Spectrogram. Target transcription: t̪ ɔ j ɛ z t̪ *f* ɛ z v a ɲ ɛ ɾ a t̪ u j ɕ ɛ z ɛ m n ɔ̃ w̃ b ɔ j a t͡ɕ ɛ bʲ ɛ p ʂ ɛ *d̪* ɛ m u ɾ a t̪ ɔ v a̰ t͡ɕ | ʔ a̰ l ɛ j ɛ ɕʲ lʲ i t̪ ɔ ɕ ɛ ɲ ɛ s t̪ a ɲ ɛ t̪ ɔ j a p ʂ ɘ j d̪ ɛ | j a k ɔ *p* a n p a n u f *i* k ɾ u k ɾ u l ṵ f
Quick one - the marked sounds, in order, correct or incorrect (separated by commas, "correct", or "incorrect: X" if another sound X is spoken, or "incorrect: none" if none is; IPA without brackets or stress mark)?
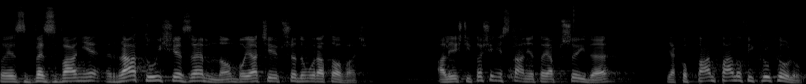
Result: incorrect: v, correct, correct, correct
